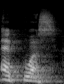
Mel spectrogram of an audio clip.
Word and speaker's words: aqueous: कि full form है एक्वस, AQUEOUS। इसको ऐसे पढ़ेंगे बच्चों, उच्चारण ऐसे होगा, इसका प्रोनाउंसिएशन इस तरह से होगा।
